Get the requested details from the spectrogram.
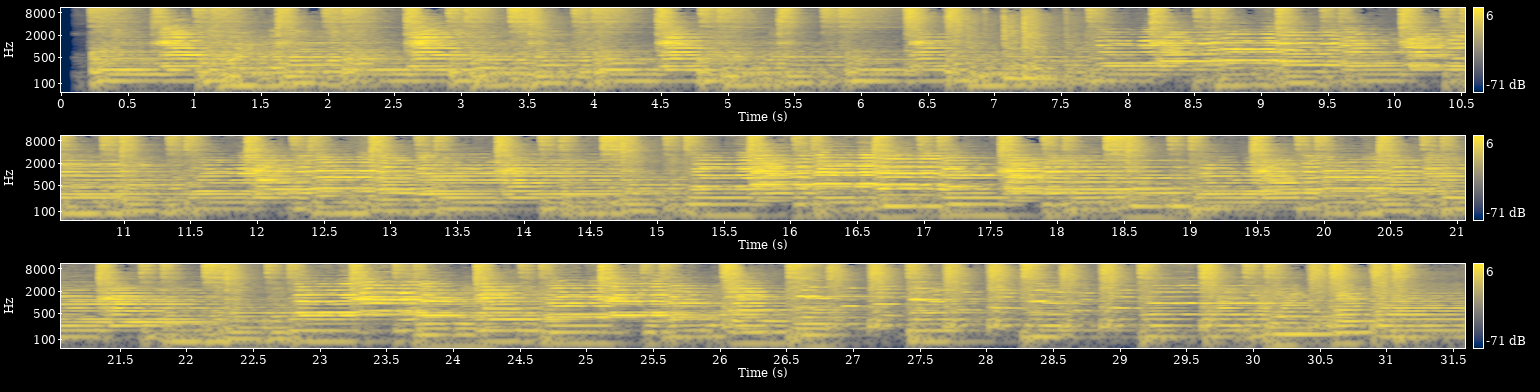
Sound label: cellphone suite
